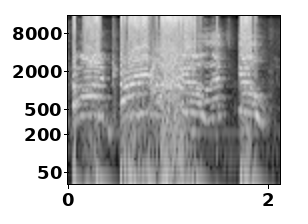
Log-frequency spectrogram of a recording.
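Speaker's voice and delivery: loud excited cheering; shouting. Real, not acted. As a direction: yell to urge it on. Cheering the cart on.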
